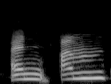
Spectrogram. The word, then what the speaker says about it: أنعمت: عين أنعمت عليهم ரெண்டு ஐனையும் தொண்டையால உச்சரிங்க.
